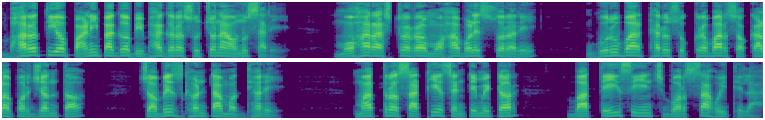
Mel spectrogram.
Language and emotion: Odia, neutral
